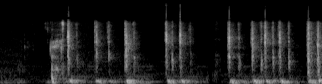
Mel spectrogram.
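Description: Rapid clacking of a loud computer keyboard, keystrokes coming in quick irregular bursts with brief pauses, prominent with no one speaking.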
